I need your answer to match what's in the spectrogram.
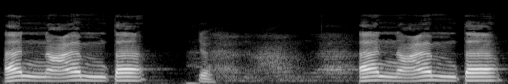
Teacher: Ini nun sama mim itu sama-sama dia tawassut.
